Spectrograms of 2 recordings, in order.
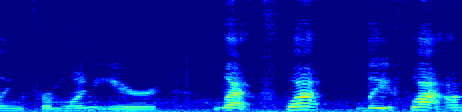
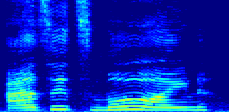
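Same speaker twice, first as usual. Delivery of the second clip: furiously; 3 semitones higher, 6 dB louder, much slower than usual. Acted. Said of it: "said Harry furiously".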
